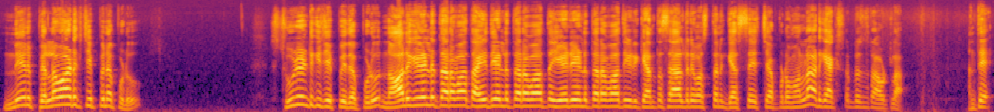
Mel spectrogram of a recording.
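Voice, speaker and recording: A middle-aged man, an education counselor, giving blunt, forceful answers in an interview. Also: sits high, rapid-fire, clear, resonant tone, dry recording, clean studio sound.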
